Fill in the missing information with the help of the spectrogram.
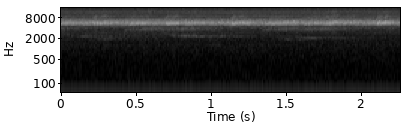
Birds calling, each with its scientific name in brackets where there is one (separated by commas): Hauxwell's Thrush (Turdus hauxwelli)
